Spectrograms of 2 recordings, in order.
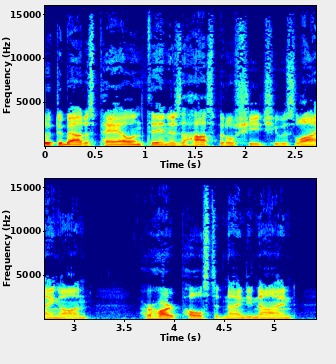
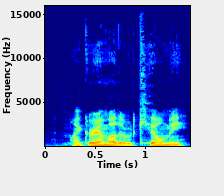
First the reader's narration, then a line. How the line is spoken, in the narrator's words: whispered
